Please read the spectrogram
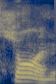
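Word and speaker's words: Siân: It's pronounced like the English S-E-A-N, yeah.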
